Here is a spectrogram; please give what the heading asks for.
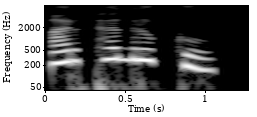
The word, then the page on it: ಅರ್ಥದೃಕ್ಕು: arthadřkku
